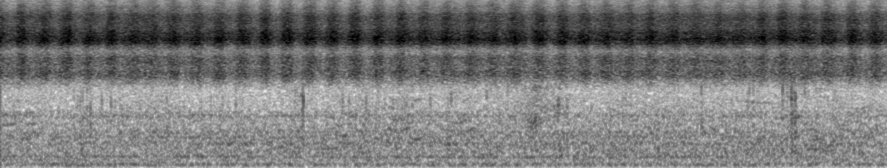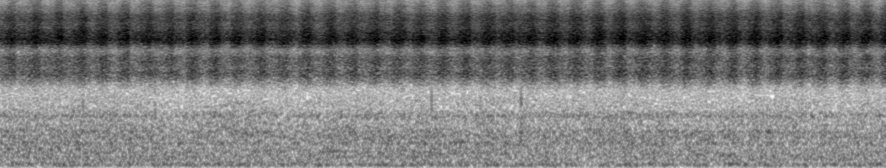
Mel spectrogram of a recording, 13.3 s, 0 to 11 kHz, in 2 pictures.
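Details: Seaside cicadas in Croatia during summer 2020 buzz in an unbroken, piercing drone. The drone swells and fades evenly about three times a second, with faint taps in the background.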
